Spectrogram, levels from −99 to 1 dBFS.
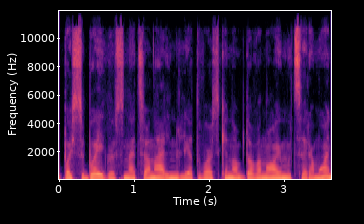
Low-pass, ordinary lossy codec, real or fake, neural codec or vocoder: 10.8 kHz; Opus, 32 kbps; real; none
